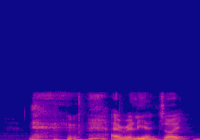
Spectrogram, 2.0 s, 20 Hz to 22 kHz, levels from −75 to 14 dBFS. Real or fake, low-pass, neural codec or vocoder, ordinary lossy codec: real; none; none; none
